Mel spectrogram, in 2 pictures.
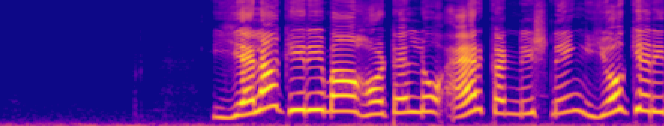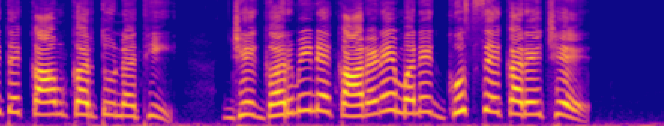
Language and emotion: Gujarati, angry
